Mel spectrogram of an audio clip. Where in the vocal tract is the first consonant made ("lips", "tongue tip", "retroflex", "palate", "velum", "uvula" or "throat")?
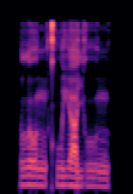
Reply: tongue tip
